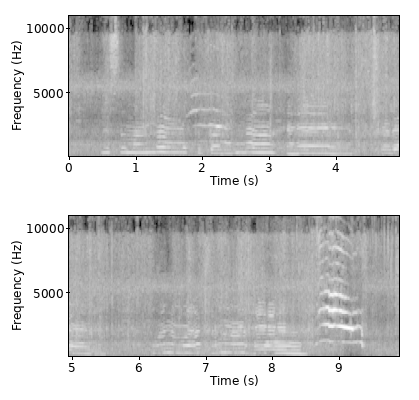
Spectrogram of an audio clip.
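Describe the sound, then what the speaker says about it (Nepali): A cat meows repeatedly from inside a bag in drawn-out, wavering cries, close and fairly loud, with short pauses between calls and some background noise. "थैलीभित्र बिरालो आइसक्नु भएको छ"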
